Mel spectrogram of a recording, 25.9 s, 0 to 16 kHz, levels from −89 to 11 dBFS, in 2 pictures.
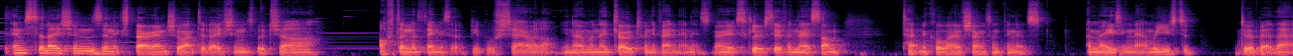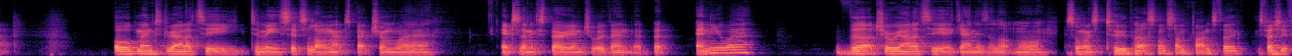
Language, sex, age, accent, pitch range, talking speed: English, male, 20-39, British, 90-100 Hz, 175 wpm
